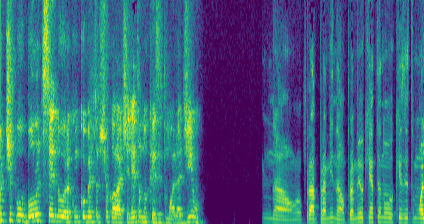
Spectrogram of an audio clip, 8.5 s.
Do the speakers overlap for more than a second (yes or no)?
no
